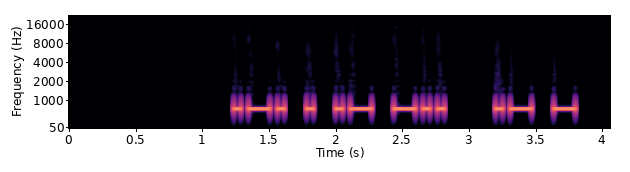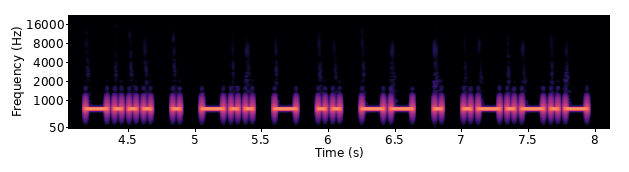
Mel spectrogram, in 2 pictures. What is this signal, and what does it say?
Morse code, heard as a keyed tone, about 22 wpm, 690 Hz. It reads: READ AT BEDTIME.
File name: practice / 22wpm / Easy Sentences with Hints - 22wpm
